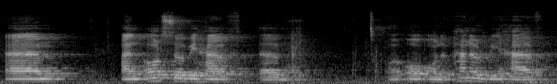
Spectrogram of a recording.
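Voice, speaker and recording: A man moderating a panel introduces the speakers hesitantly, with many fillers and restarts. His medium-pitched voice is steady, slow, and fairly bright. The live recording comes from a distant mic in a large, echoey hall, with faint noise.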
